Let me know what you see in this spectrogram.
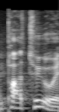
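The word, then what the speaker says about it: Pato: you're pronouncing it wrong it's not Pau it's p or Pau uh but in Portuguese I believe it's actually Patu is the way it's pronounced so who's right who's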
